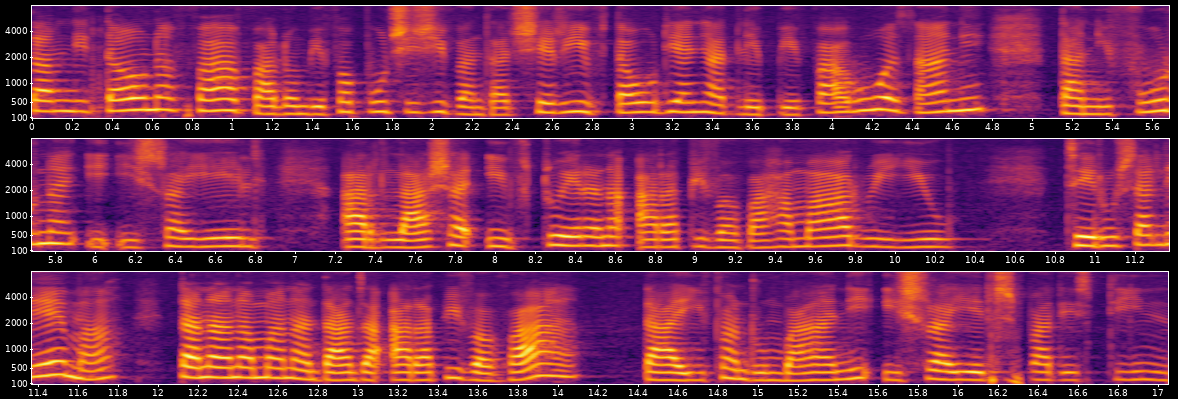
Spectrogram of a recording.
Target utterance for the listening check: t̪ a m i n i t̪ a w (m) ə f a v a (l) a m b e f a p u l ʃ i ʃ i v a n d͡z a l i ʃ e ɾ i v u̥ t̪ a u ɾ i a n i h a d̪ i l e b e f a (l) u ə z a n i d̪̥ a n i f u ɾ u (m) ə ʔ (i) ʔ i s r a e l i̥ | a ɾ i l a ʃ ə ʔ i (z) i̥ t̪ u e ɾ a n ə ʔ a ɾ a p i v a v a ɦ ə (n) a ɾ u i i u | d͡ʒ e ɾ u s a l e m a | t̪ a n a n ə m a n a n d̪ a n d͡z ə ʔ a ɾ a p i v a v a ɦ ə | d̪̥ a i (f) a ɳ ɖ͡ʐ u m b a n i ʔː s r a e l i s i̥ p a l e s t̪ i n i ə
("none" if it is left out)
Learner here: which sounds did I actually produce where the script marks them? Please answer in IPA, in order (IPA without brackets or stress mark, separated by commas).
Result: n, l, ɾ, n, i, v, m, f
